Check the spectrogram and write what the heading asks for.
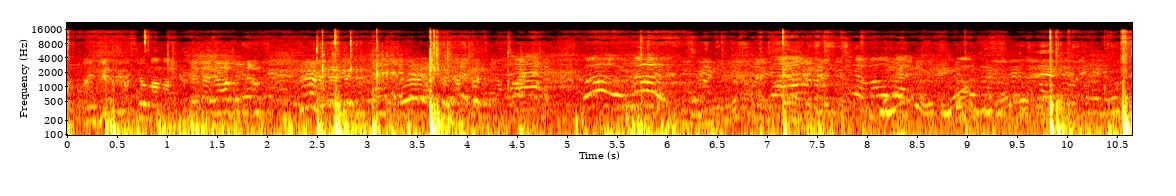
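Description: A football being kicked during play: several short, sharp thuds, the loudest about three and a half seconds in, among players' distant shouts and calls.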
